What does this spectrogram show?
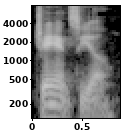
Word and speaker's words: JNCO: Yes, JNCO. It's like Jean Company. JNCO.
